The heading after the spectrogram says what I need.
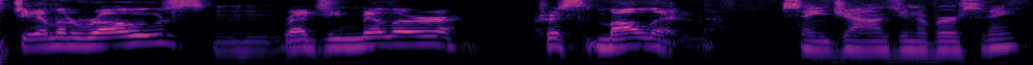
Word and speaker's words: Mullin: Dominique Wilkins and actually is Chris Mullen not Mullins I don't know who put the S on there but Chris Mullen so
